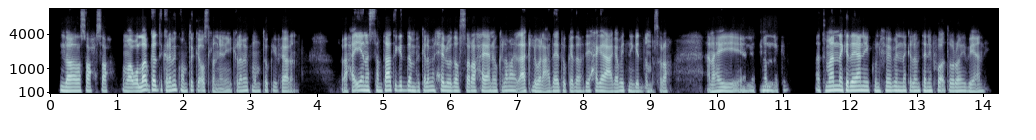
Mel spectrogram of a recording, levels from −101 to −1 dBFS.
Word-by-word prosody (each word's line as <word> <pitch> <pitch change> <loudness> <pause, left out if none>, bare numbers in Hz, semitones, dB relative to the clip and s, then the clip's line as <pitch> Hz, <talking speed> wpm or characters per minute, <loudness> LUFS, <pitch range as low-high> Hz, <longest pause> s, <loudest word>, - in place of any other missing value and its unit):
لا 145 -2 +4
صح، 145 0 -2
صح. 140 -1 -5
ما 140 -1 +1
والله 145 +6 +6
بجد 180 -1 +3
كلامك 160 +1 0
منطقي 155 +2 -2
أصلًا. - - -6
يعني 65 +2 -6
كلامك 155 +3 -4
منطقي 145 +1 -6
فعلًا. 140 0 -3 0.6
فحقيقي 170 - +2
أنا 165 - +4
استمتعت 165 +2 +2
جدًا 165 -1 0
بالكلام 155 +1 -2
الحلو 155 -1 +1
ده 150 0 +1
بصراحة 145 +1 0
يعني 145 0 +2
وكلام 150 +2 -3
عن 155 - -1
الأكل 145 +1 +2
والعادات 140 +2 -1
وكده. 135 -1 -4
دي 145 0 -2
حاجة 150 -2 +1
عجبتني 135 +3 -1
جدًا 135 -1 -4
بصراحة. - - -7 0.5
أنا 125 - 0
حقيقي 145 0 +1
يعني 145 +1 -6
أتمنى 155 -1 -4
كده 165 +2 -15 0.4
أتمنى 165 +2 +4
كده 160 0 +4
يعني 165 0 +5
يكون 155 -2 -2
في 155 - -4
ما 155 - +3
بيننا 155 -1 +1
كلام 150 -1 -1
تاني 150 -1 0
في - - -4
وقت - - -2
قُريّب 145 0 -1
يعني. 135 0 -3
150 Hz, 210 wpm, -23 LUFS, 145-160 Hz, 0.6 s, والله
